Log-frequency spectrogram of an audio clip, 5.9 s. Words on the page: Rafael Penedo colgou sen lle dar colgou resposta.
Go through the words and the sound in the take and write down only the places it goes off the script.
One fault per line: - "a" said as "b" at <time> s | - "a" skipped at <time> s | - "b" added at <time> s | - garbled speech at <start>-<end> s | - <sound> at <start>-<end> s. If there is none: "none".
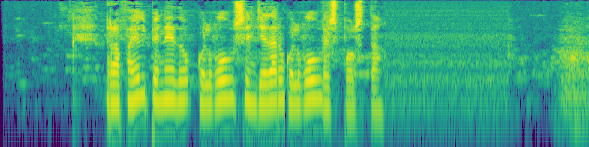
none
